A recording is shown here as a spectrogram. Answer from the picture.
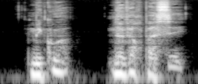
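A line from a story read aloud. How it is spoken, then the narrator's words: Sudden exclamation. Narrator (French): s'écria-t-elle tout à coup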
